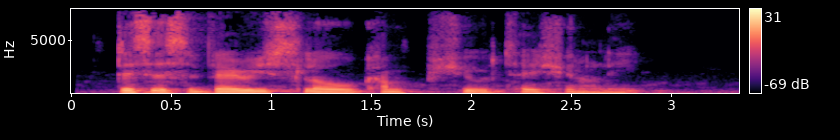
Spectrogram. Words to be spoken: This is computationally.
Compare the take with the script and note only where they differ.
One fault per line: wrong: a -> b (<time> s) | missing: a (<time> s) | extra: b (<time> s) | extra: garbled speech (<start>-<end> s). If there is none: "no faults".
extra: very slow (0.6 s)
